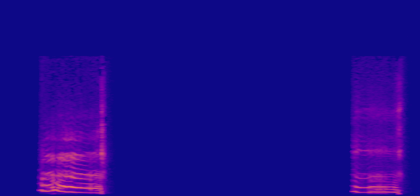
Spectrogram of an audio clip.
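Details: Two separate red fox cries, each a harmonic, wailing note that slides gently downward and ends abruptly, with a long silence between them.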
